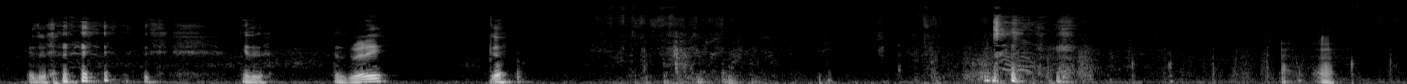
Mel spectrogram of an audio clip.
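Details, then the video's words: Doberman indoors, annoyed and wanting to play outside, voicing a series of short grumbling, moaning bursts with rising and falling pitch, one drawn-out whine-like sweep near four seconds, separated by brief pauses in a small room. "Doberman wants to play outside (angry)"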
